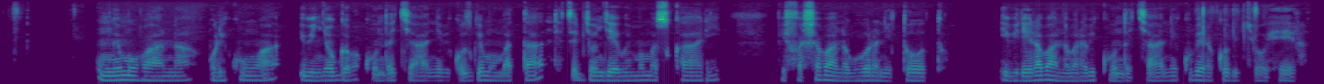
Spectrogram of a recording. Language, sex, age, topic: Kinyarwanda, male, 18-24, finance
